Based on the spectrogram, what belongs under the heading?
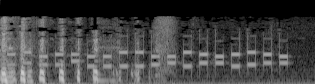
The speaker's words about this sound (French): Et ça, c'est un numéro de téléphone.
